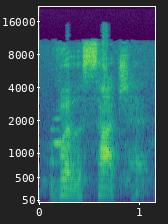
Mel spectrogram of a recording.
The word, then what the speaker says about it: Versace: components should be Nike Versace it's an Italian word and the right pronunciation of this is Versace next is must Chino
